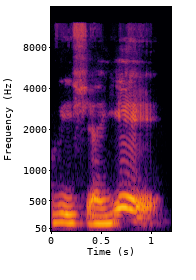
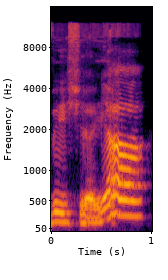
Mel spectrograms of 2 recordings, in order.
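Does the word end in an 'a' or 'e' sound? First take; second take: e; a. First: The word ends in an 'e' vowel. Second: The word ends in an 'a' vowel. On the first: The speaker calls it wrong. "and not Vishaye" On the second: The speaker calls it right. "So it is Vishaya"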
